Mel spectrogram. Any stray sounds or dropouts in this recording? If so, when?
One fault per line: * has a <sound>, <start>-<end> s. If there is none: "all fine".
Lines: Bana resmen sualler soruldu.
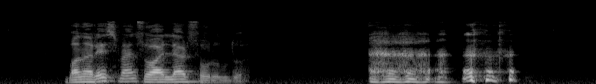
* has a laugh, 3.7-5.2 s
